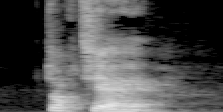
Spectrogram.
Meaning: 1. piedish 2. tourtière, a type of traditional French-Canadian meat pie. synonym of tourtière du Lac-St-Jean 3. meat pie
- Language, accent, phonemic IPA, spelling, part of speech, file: French, Canada, /tuʁ.tjɛʁ/, tourtière, noun, LL-Q150 (fra)-tourtière.wav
